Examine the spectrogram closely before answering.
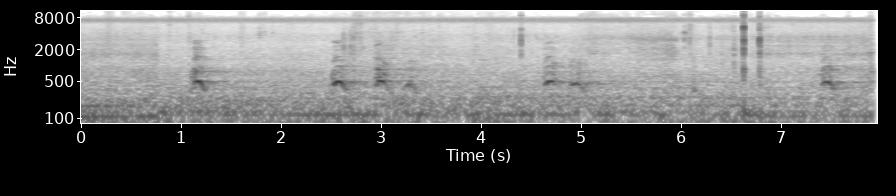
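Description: Short pitched animal calls, one every second or two, over a low rumble, with a few sharp clicks near the end.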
